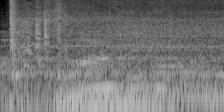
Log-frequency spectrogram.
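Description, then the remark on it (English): A personal truck's engine cranks with a short starter whir, then catches and settles into a loud, steady low rumble, running throughout. “Here, start her up.”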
